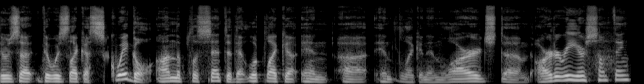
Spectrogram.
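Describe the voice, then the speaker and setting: In a dry, close recording with no echo, a man with a fairly high pitch talks fairly quickly and with lively intonation, hardly pausing at all. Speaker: comedian and writer. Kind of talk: casual chat. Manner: excited, enthusiastic.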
